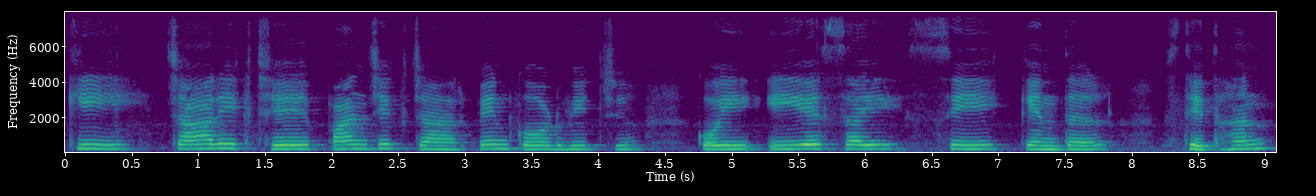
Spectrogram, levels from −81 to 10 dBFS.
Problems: none marked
